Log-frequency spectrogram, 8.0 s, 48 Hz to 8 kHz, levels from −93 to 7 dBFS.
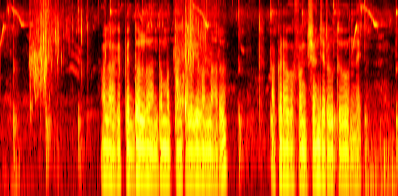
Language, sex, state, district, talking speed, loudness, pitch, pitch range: Telugu, male, Andhra Pradesh, Sri Satya Sai, 85 wpm, -20 LUFS, 85 Hz, 80-90 Hz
